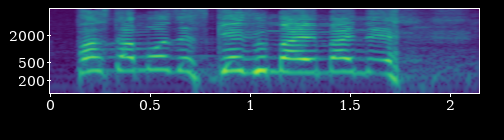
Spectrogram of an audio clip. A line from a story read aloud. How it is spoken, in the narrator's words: Then the boy shouted, screamed in the supermarket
